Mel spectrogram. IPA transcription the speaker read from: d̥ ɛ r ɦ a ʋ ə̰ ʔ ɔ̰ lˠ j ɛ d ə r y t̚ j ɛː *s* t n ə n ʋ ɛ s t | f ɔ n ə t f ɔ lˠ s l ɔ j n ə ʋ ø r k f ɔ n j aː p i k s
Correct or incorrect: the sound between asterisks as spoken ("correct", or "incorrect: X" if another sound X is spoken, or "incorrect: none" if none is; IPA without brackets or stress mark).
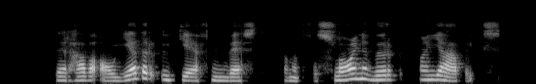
incorrect: f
